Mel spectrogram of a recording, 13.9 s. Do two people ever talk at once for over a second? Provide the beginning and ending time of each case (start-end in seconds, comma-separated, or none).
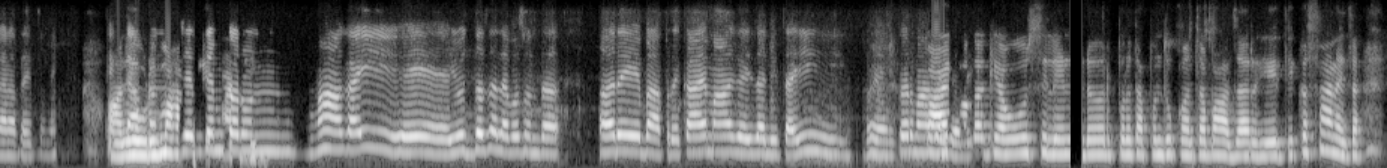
1.2-2.5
